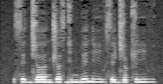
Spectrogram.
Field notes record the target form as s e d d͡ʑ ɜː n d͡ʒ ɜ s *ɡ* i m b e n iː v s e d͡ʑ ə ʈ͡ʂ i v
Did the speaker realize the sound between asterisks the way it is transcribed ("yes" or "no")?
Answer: yes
